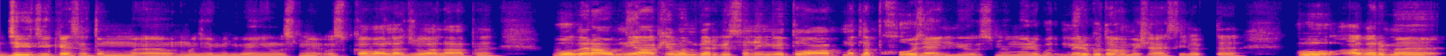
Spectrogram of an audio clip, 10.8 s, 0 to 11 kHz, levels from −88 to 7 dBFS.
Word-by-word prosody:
जी, 155 +4 +5
जी। 135 -1 -3
"कैसे 130 0 +1
तुम 130 -1 -4 0.2
अ, 115 -1 -2
मुझे 115 +1 -7
मिल 115 -1 -8
गई" 115 0 -5
उसमें 115 +1 -7
उसका 125 +1 -1
वाला 115 0 +4
जो 115 +1 -3
आलाप 115 +2 0
है, 125 +1 -7 0.5
वो 150 +3 +5
अगर 170 +2 +6
आप 175 0 +6
अपनी 185 +1 0
आँखें 160 +3 +3
बंद 170 -1 +1
करके 160 0 +1
सुनेंगे 160 0 -3
तो 165 0 0
आप 155 +1 +4
मतलब 155 +2 -2
ख़ो 150 +1 +1
जाएँगे 120 -4 -2
उसमें। 120 +1 -10
मेरे 125 +1 -5
को 145 - -10 0.2
मेरे 150 +1 +2
को 165 +1 -1
तो 155 - +1
हमेशा 145 -3 -4
ऐसे 120 +3 -7
ही 120 - -8
लगता 115 - -7
है। - - -11 0.4
वो 170 +2 +6 0.3
अगर 160 +3 +3
मैं 170 0 +1
140 Hz, 225 wpm, -21 LUFS, 120-160 Hz, 0.5 s, अगर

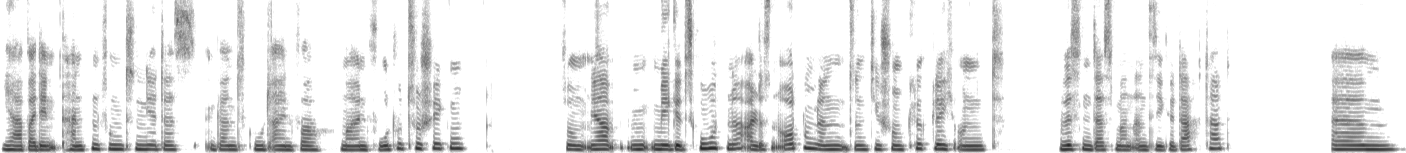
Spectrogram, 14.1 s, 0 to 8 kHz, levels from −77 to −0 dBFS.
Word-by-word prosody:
ja, 205 -3 +2
bei 195 0 0
den 195 0 +1
Tanten 200 +3 0
funktioniert 220 -1 0
das 210 - -3 0.2
ganz 200 0 -2
gut, 205 -2 -1
einfach 195 -1 -1 0.2
mal 195 -1 0
'n 195 - +1
Foto 200 +4 -1
zu 260 0 +1
schicken. 260 +1 0 1.0
So: 210 -2 +1
„Ja, 225 0 +2 0.2
m 220 0 +2
mir 220 -1 +4
geht's 210 -1 +3
gut, 270 +1 +5
ne, 245 +2 -1
alles 210 -1 +1
in - - -5
Ordnung.“ 250 +2 +2
Dann 210 -1 +1
sind 210 0 -2
die 220 - -1
schon 210 0 -1
glücklich 240 -3 0
und 195 0 -2 0.5
wissen, 215 0 +3
dass 195 +1 -2
man 190 -1 -2
an 190 - -1
sie 190 0 -2
gedacht 195 +6 -5
hat. 255 0 -3 1.0
Ähm, 215 0 +2
210 Hz, 160 wpm, -24 LUFS, 200-225 Hz, 1.0 s, gut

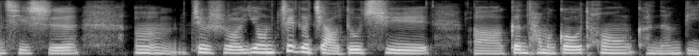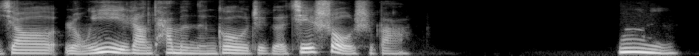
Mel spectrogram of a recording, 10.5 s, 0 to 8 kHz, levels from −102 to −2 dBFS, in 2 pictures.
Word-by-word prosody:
其 165 0 -4
实 155 0 0 0.4
嗯， 170 -5 -2
就 200 - +3
是 180 - -5
说 175 -3 0
用 195 +3 +4
这 205 +8 +1
个 230 -5 +3
角 150 -6 0
度 175 +5 +2
去， 160 -3 0 0.3
呃， 145 -2 -6
跟 175 +5 +2
他 180 +1 -1
们 165 -2 -1
沟 175 0 +3
通， 165 -2 -3
可 160 - -9
能 145 +1 -6
比 150 -3 -9
较 160 +1 -3
容 145 +1 -5
易 215 +1 +6
让 160 -3 -1
他 180 +2 -2
们 165 -2 -1
能 140 0 -7
够 160 -3 0
这 155 +1 -7
个 135 -3 -7
接 215 - +4
受， 140 - +1
是 145 +2 -9
吧？ 145 -1 -11 1.6
嗯。 195 -8 +4
165 Hz, 205 characters per minute, -21 LUFS, 150-180 Hz, 1.6 s, 易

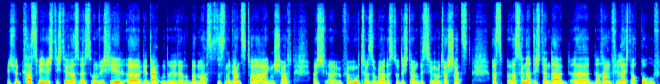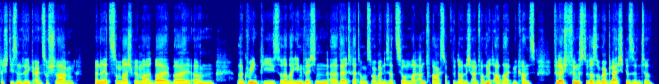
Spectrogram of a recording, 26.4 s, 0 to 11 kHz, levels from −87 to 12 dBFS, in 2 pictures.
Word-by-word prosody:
Ich 120 -2 -7
finde 165 -1 -1
krass, 205 0 +3
wie 190 -3 +5
wichtig 195 -1 0
dir 140 - +1
das 135 -2 +2
ist 145 +3 -1
und 150 -3 0
wie 155 - +2
viel, 170 -1 +3
äh, 145 -1 +5
Gedanken 155 - +1
du 130 - -3
dir 130 0 0
darüber 130 -1 -2
machst. 135 +6 -3
Das 150 - -6
ist - - -7
'ne 145 -2 0
ganz 195 - +2
tolle 175 -5 +2
Eigenschaft. 155 -1 0 0.4
Ich, - - -3
äh, - - -5
vermute 150 +1 +1
sogar, 135 +2 0
dass 150 -3 -4
du 150 - -5
dich 150 0 -3
da 155 - 0
'n 140 -2 -2
bisschen 140 +4 -3
unterschätzt. 155 -2 -1 0.4
Was 150 -2 0
was 160 -1 -1
hindert 185 0 +3
dich 165 - -3
denn 160 -2 0
da 160 +2 +4
d 165 0 -13
äh, 150 -1 +2
daran, 155 0 +1
vielleicht 150 +3 +1
auch 165 - -3
beruflich 160 - -4
diesen 135 -7 -3
Weg 120 -2 -3
einzuschlagen? 125 0 0 0.4
Wenn 145 -1 +2
du 150 - +3
jetzt 150 -1 +1
zum 155 -2 -1
Beispiel 145 -1 +1
mal 135 -1 +1
bei 130 0 +4
bei, 125 -1 +1
ähm, 120 -1 -2 0.5
äh, 130 -2 0
Greenpeace 145 0 -1
oder 130 - +1
bei 130 +1 +1
irgendwelchen, 135 -2 -1
äh, 125 -3 -2
Weltrettungsorganisationen 135 -3 -2
mal 150 - 0
anfragst, 130 - -1
ob 125 -1 -11
du 145 - -8
da 130 -1 -1
nicht 125 -2 -2
einfach 135 0 -3
mitarbeiten 125 - 0
kannst. 120 +1 -3 0.3
Vielleicht 155 -4 +5
findest 160 -1 +1
du - - 0
da 150 0 +4
sogar 140 0 +1
Gleichgesinnte. 130 - -1
140 Hz, 180 wpm, -23 LUFS, 130-155 Hz, 0.5 s, wie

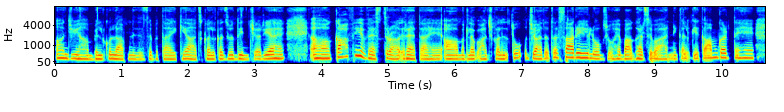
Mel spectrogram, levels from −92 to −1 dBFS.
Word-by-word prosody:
हाँ, 210 0 +2
जी 190 -1 -1
हाँ, 175 -2 0
बिल्कुल, 175 +2 0
आपने 170 +1 -2
जैसे 165 +1 -6
बताया 165 -2 -4
कि 185 - -5
आजकल 165 -1 -1
का 175 - +1
जो 180 0 -1
दिनचर्या 180 +2 +1
है, 190 -1 +2 0.4
अ, 195 0 +4
काफ़ी 280 +5 +4
व्यस्त 190 -7 -2
रहा 175 -3 +1
रहता 175 -1 +1
है। 170 0 -2
अ, 175 - 0 0.2
मतलब 170 0 -1
आजकल 170 +1 -2
तो 215 +2 -1
ज़्यादातर 190 +2 0
सारे 235 -1 +5
ही 225 0 +5
लोग 185 -4 -1
जो - - -6
है 175 +1 -2
बा 180 0 +3
घर 185 0 +1
से - - 0
बाहर 165 0 -1
निकल 170 0 -4
के 100 - -1
काम 110 - +2
करते 225 -2 +1
हैं, 215 -1 -1
180 Hz, 215 wpm, -24 LUFS, 170-195 Hz, 0.4 s, सारे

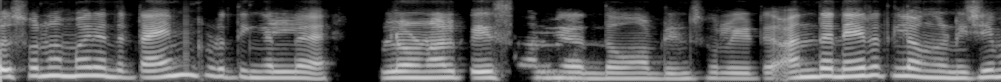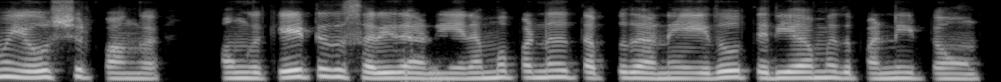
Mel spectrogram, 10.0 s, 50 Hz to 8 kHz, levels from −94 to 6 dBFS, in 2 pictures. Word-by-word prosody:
சொன்ன 285 +1 +3
மாரி 295 0 +3
அந்த 240 - -2
டைம் 260 +6 +5
குடுத்தீங்கல்ல. 220 -5 -1 0.4
"இவளோ 220 +1 +3
நாள் 225 0 +3
பேசாம 215 0 -1
இருந்தோம்" 195 -1 -2
அப்பிடின்னு 190 +1 -6
சொல்லிட்டு, 195 0 -5
அந்த 250 +3 +4
நேரத்தில 285 0 +3
அவுங்க 230 -3 +1
நிச்சயமா 240 +5 +1
யோசிச்சிருப்பாங்க. 215 -5 -2 0.4
"அவங்க 205 0 0
கேட்டது 250 +1 +3
சரிதானே! 195 -1 +1
நம்ம 210 +3 0
பண்ணது 230 +1 0
தப்பு 205 +1 -5
தானே! 195 0 -1
ஏதோ 225 +3 +3 0.2
தெரியாம 215 +1 +1
இது 205 - -4
பண்ணிட்டோம். 190 -2 -4
215 Hz, 160 wpm, -20 LUFS, 195-240 Hz, 0.4 s, டைம்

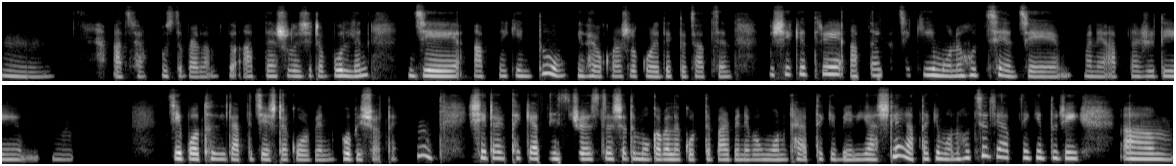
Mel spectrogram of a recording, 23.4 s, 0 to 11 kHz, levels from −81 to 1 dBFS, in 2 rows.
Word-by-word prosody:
হুম। 215 -4 -9 0.9
আচ্ছা - - -12 0.2
বুঝতে 225 -3 -10
পারলাম। 200 +2 -9
তো - - -9 0.2
আপনি 210 +2 -15
আসলে 225 0 +9
যেটা 235 -3 -1
বললেন 230 0 +1 0.6
যে 235 - +4 0.5
আপনি 215 +2 -16
কিন্তু 230 +5 -8 0.3
এভাবে 220 -1 -5
করে 215 - -9
আসলে 215 0 0
করে 205 -1 -3
দেখতে 210 0 -9
চাচ্ছেন। 200 0 -9 0.4
তো - - -22
সেইক্ষেত্রে 300 +1 -5 0.3
আপনার 250 +3 -9
কাছে - - -12
কি 275 - -10 0.2
মনে 225 +1 -4
হচ্ছে 260 +2 -2 0.2
যে 215 - -2 0.5
মানে 210 -1 -9
আপনার 210 +1 -14
যদি 215 +1 -10 0.6
ম 205 -1 -18 1.0
যে 245 - +9
পদ্ধতিটা 225 0 +2
আপনি 230 - -14
চেষ্টা 205 0 +6
করবেন 195 0 -5 0.2
ভবিষ্যতে। 215 -2 +5 0.2
হুম? 365 -3 -3 0.5
সেটা 275 -1 +5 0.2
থেকে 265 -1 -4
আপনি 240 0 -11
স্ট্রেসটার 230 +1 +2
সাথে 235 - -3
মোকাবেলা 210 0 0
করতে 210 0 -6
পারবেন 205 0 -3
এবং 205 0 -7
মন 200 +1 -4
খারাপ - - -3
থেকে 225 -2 -8
বেরিয়ে 210 +2 -3
আসলে 335 +10 +8 0.2
আপনার 235 +1 -4
কি 250 - +1
মনে 220 +1 -4
হচ্ছে 275 +6 -1
যে 325 - -1
আপনি 265 +2 -7
কিন্তু 275 -1 -2
যেই 255 -1 +6 0.5
আম 225 -1 +3
225 Hz, 155 wpm, -23 LUFS, 210-245 Hz, 1.0 s, আসলে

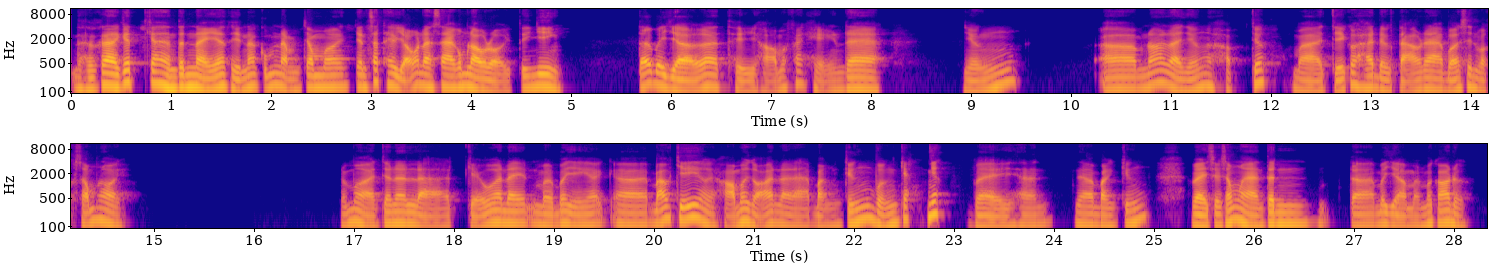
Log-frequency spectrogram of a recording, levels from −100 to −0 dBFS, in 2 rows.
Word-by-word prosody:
thực 110 0 -2
ra 150 - +10
là 135 - +8
cái 170 - +6 0.2
cái 165 - +4
hành 130 -5 +5
tinh 130 +1 +4
này 115 -2 +6
á 135 +2 +4
thì 105 - +1
nó 130 +6 0
cũng 135 +3 -4
nằm 105 -7 0
trong, 125 0 +1
ờ, 130 0 +2
danh 130 -1 +1
sách 175 +7 0
theo 145 -3 +1
dõi 120 - +4
của 145 - +3
NASA 130 -2 +4
cũng 130 +2 +1
lâu 110 -4 +7
rồi 90 -2 +1
tuy 125 0 -3
nhiên, 130 -4 +1 0.8
tới 135 +4 +5
bây 150 -4 +2
giờ 100 -4 +5
á 135 -1 +4 0.2
thì 95 -2 -4
họ 90 -1 -5
mới 120 - -7
phát 160 +3 -7
hiện 95 +3 -8
ra 115 -1 +3 0.8
những 110 - -4 0.8
ờ, 115 +1 +1
nó 145 +7 0
là 145 -8 +3
những 110 +7 -3
hợp - - -9 0.2
chất 165 +1 -2 0.2
mà 95 -5 0
chỉ 100 +1 0
có 150 - -2
thể 125 - +3
được 105 -4 -4
tạo 90 +2 +1
ra 110 -1 +2
bởi 100 +2 +1
sinh 120 -1 -4
vật 100 -2 -6
sống 115 +4 -2
thôi. 120 -8 -1 2.2
Đúng 110 +4 -6
rồi, 115 -8 0
cho 120 - -1
nên 120 -1 +1
là, 90 -1 -2 0.2
kiểu, 90 +4 -2
ở 130 +1 +2
đây 120 -1 +1
mà 110 -3 -3
bởi 120 +3 -2
vậy 105 -1 -3
á, 110 +1 -3
ờ, 110 -2 -1
báo 125 +6 +2
chí 160 +2 +2
rồi 125 -9 -3
họ 90 -2 0
mới 135 +6 0
gọi 110 - 0
á 115 - +2
là 110 -3 -3
là 95 -1 -4
bằng 95 0 -5
chứng 140 +9 -1
vững 110 -1 -1
chắc 155 +5 -4 0.2
nhất 205 +3 +3 0.3
về 95 -1 -2
hà 100 -1 -5 0.4
ờ, 110 -1 -1
bằng 100 -2 -2
chứng 130 - -5 0.4
về 105 -2 +5
sự 105 - -3
sống 125 +7 +1
ngoài 135 -8 +2
hành 95 -1 +1
tinh, 115 0 0 0.4
ờ, 105 0 -2
bây 115 +1 -3
giờ 95 -3 -1
mình 95 0 -7
mới 115 +3 -4
có 125 +1 +3
được. 95 -6 -5
115 Hz, 210 wpm, -22 LUFS, 100-130 Hz, 2.2 s, ra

